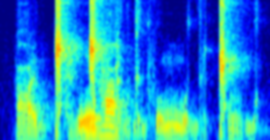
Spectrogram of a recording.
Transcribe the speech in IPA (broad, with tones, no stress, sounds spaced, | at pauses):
ʕ ɛ̰˩˥ d ǁʰ ɛ̤˩˥ ŋ͡ǁ ɛ̤˥ ʕ ɛ̤˧ d ɡ ɛ̰˩ d f o˩˥ mː o˩ d ɛ̤˩˥ ǁ o̤˥˩ ɡ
